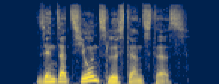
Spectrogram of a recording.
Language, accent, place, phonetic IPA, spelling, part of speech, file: German, Germany, Berlin, [zɛnzaˈt͡si̯oːnsˌlʏstɐnstəs], sensationslüsternstes, adjective, De-sensationslüsternstes.ogg
- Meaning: strong/mixed nominative/accusative neuter singular superlative degree of sensationslüstern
